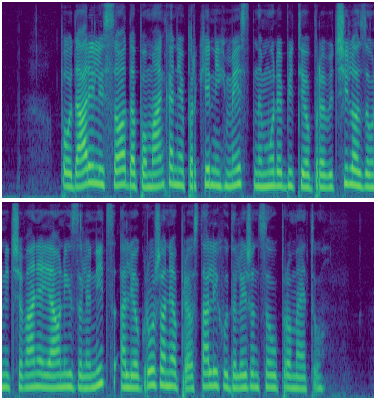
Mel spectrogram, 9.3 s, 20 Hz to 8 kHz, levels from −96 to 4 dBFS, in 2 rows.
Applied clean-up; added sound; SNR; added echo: none; none; none; none.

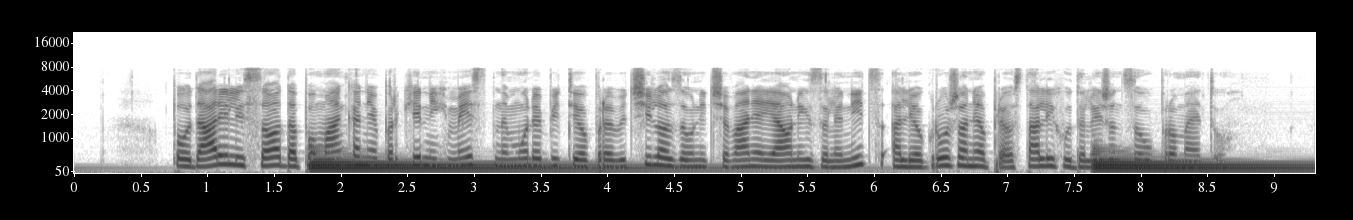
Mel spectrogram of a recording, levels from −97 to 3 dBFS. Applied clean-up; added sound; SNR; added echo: none; Bass guitar; -4 dB; none.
